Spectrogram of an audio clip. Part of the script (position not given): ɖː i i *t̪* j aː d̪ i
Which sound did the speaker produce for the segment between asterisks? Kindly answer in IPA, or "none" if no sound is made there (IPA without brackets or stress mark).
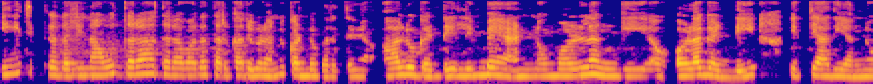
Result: t̪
